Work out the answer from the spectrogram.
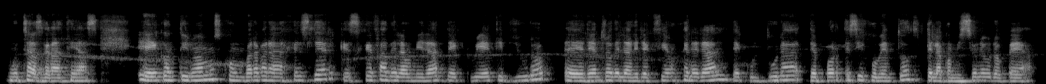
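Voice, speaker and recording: A woman moderator with a lowish voice briskly introduces the next speaker. She sounds set back from the microphone. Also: fairly even intonation, a little mellow.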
